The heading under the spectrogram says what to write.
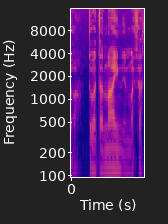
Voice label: "nain", Welsh

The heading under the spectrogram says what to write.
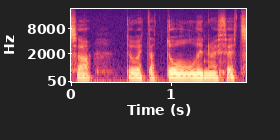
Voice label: "dwl", Welsh

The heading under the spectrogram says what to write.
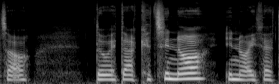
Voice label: "cytuno", Welsh

